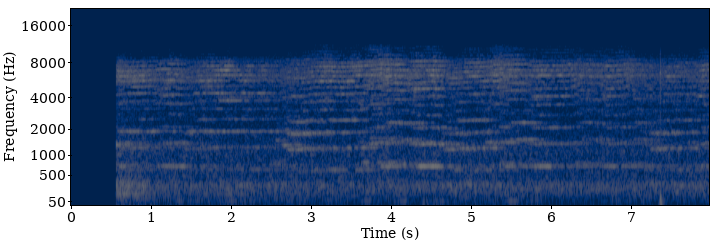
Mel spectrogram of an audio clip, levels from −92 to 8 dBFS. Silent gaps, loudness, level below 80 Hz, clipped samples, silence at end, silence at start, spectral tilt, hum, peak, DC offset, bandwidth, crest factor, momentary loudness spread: none; -49 LUFS; -82 dBFS; under 0.1%; 0 s; 0.55 s; 0.5 dB/octave; none; -34 dBFS; under 0.1%; 13 kHz; 18 dB; 7 LU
